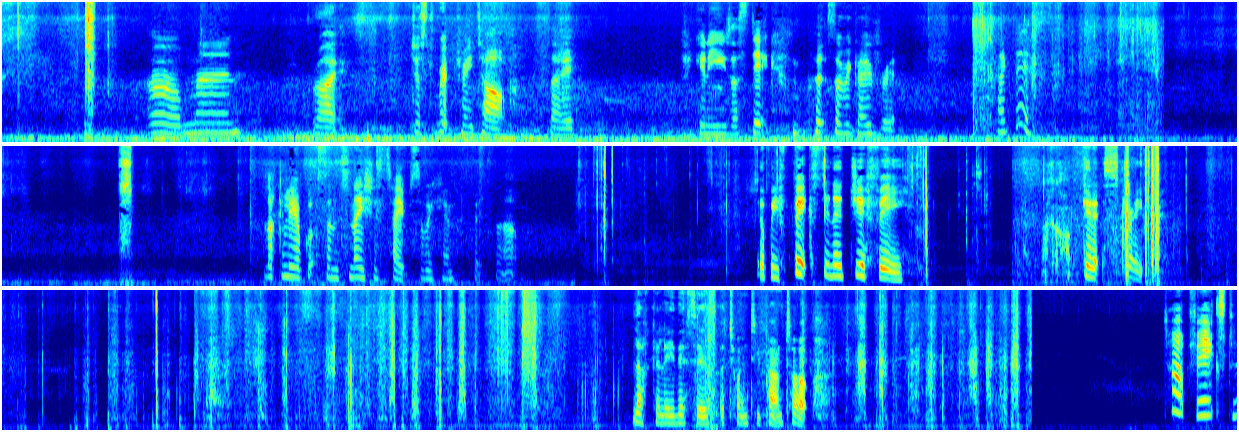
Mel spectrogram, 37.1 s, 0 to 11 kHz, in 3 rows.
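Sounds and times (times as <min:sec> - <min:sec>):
wind rumble on microphone: 0:00.0 - 0:13.6
nylon fabric rustling: 0:22.4 - 0:35.0.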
